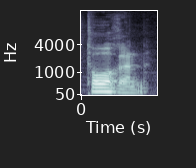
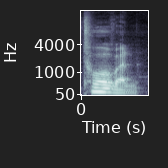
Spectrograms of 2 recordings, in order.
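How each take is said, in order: First: The R is pronounced like a German R. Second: The R is pronounced like an English R. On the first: "which is the like you know aspirated sort of German R" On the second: "which is an English R"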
